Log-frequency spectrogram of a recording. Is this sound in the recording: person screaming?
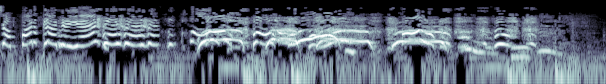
yes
